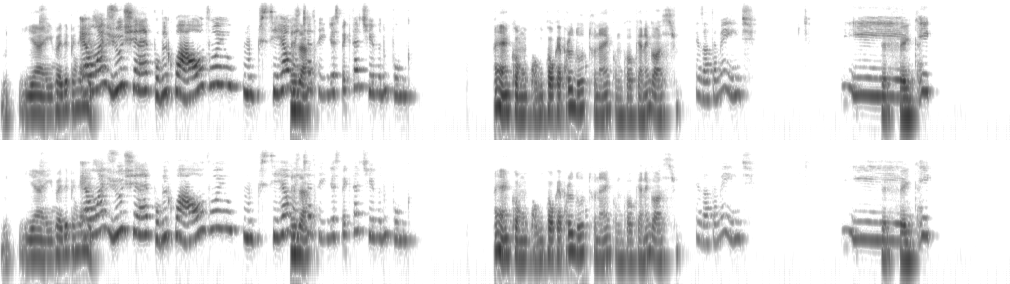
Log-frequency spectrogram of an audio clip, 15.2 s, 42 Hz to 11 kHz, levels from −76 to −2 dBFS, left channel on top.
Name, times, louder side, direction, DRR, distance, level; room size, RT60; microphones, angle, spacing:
voice 1, 0.0-1.4 4.3-4.7 7.4-10.1 13.2-13.8, left 3 dB, 45° left, 0.7 m, -28 dB
voice 2, 1.2-6.2 10.4-11.3 12.6-13.9, left 5 dB, 85° left, 0.7 m, -30 dB
8.2 x 7.0 x 3.0 m
head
